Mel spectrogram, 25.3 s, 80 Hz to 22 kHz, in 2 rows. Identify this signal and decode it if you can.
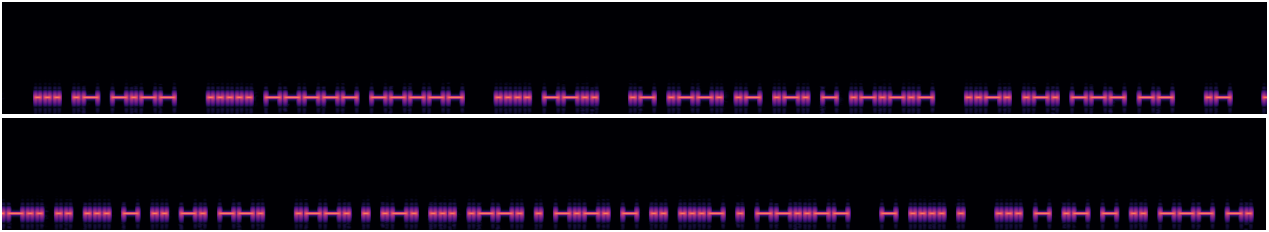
Morse code, heard as a keyed tone, about 25 wpm, 600 Hz. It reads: SAY 500 HZ APART. FROM A LISTING PERSPECTIVE, THE STATION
